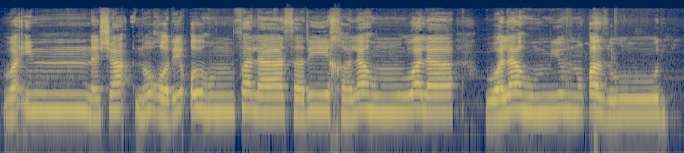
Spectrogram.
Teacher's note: کاف کو موٹا کر کے پڑھیں گے, حمزہ پہ جھٹکا دیں گے اور نون میں غنہ کریں گے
